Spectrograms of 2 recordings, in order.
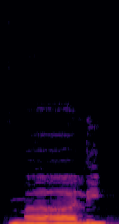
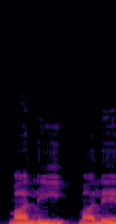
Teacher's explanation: مالی لام زیر لی، مالے نہیں پڑھنا باریکی کے ساتھ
